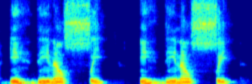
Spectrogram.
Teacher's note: It's a sun letter, being that you don't pronounce the lam, if the sukun on it.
